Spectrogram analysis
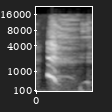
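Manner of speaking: squealing giggle; high laugh. Real, not acted. Laughing at her own refusals, high squeal.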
